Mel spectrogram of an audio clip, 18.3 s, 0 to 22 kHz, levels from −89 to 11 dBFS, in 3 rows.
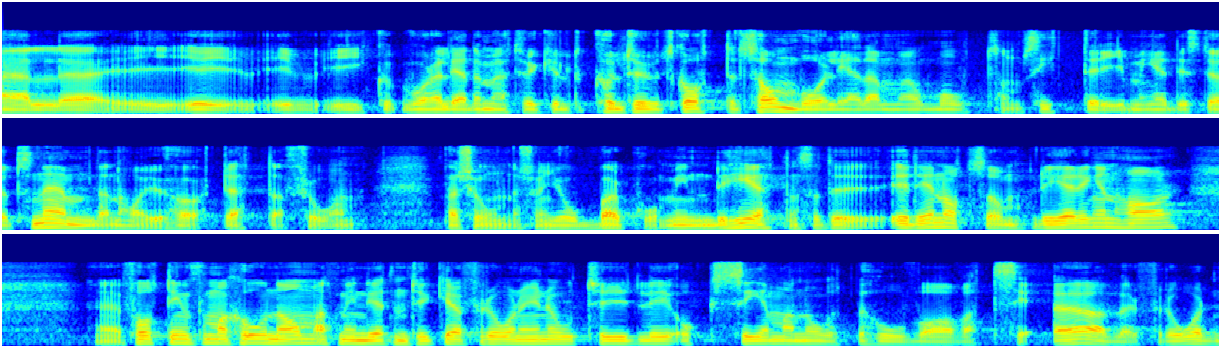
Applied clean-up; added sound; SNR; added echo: none; none; none; none.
